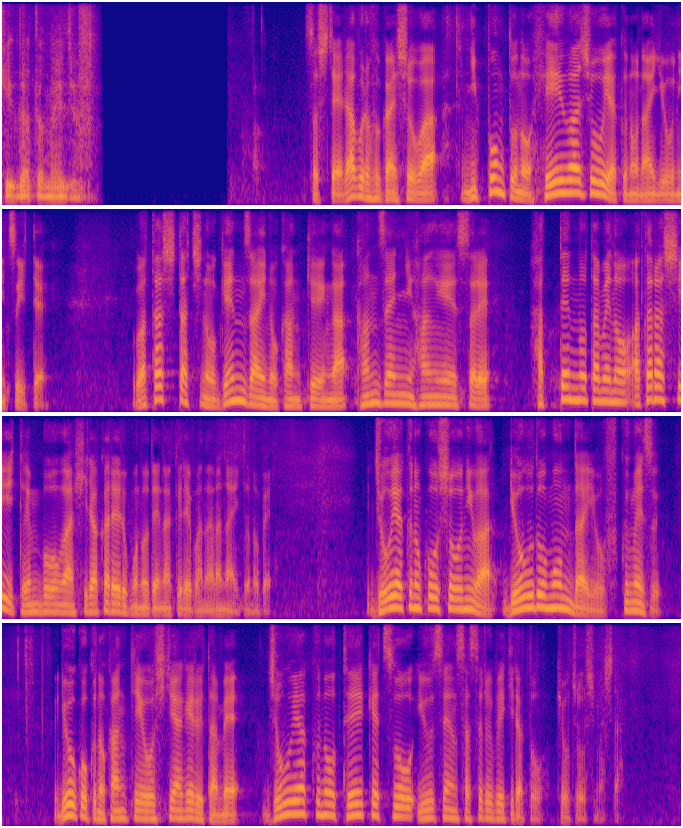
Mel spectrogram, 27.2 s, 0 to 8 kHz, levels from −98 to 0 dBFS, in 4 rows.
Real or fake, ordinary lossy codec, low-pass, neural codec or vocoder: fake; none; none; codec, 16 kHz, 6 kbps, DAC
